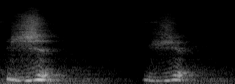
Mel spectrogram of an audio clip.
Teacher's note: it's a voiced palato-alveolar fricative, and as you utter this sound, we can feel the vibration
